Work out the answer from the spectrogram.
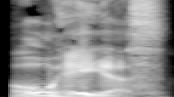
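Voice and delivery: sudden loud, high burst of glee; manic glee. A narrator's reading. Editor cheers about subscriptions with manic glee. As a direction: explode with unhinged delight. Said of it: "Etta attempted to laugh".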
